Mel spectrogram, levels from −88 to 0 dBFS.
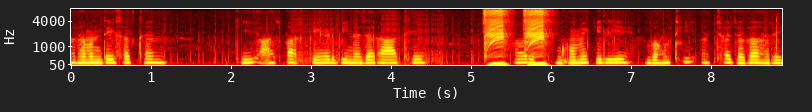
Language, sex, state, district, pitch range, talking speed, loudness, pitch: Chhattisgarhi, male, Chhattisgarh, Rajnandgaon, 160-170 Hz, 130 wpm, -23 LUFS, 165 Hz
